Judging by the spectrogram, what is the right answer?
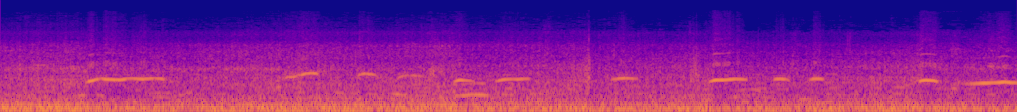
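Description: Wind buffeting the microphone: a loud, steady rumbling noise, with short faint chirps over it throughout.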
